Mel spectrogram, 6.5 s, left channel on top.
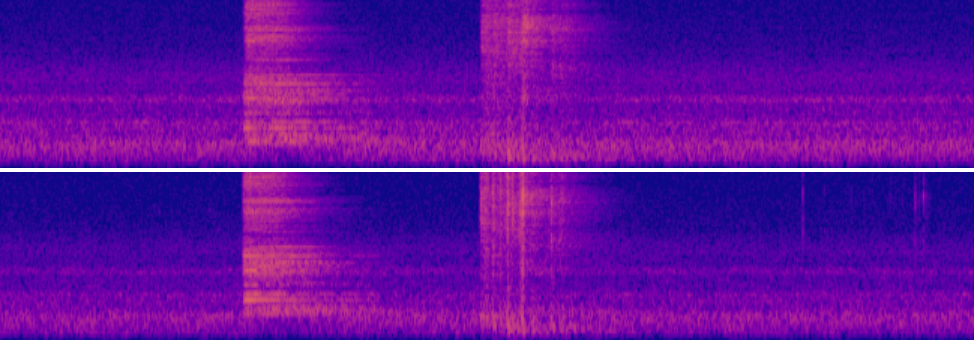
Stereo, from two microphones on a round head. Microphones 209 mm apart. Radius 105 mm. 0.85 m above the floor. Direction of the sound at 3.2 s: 65° right (ahead or behind).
